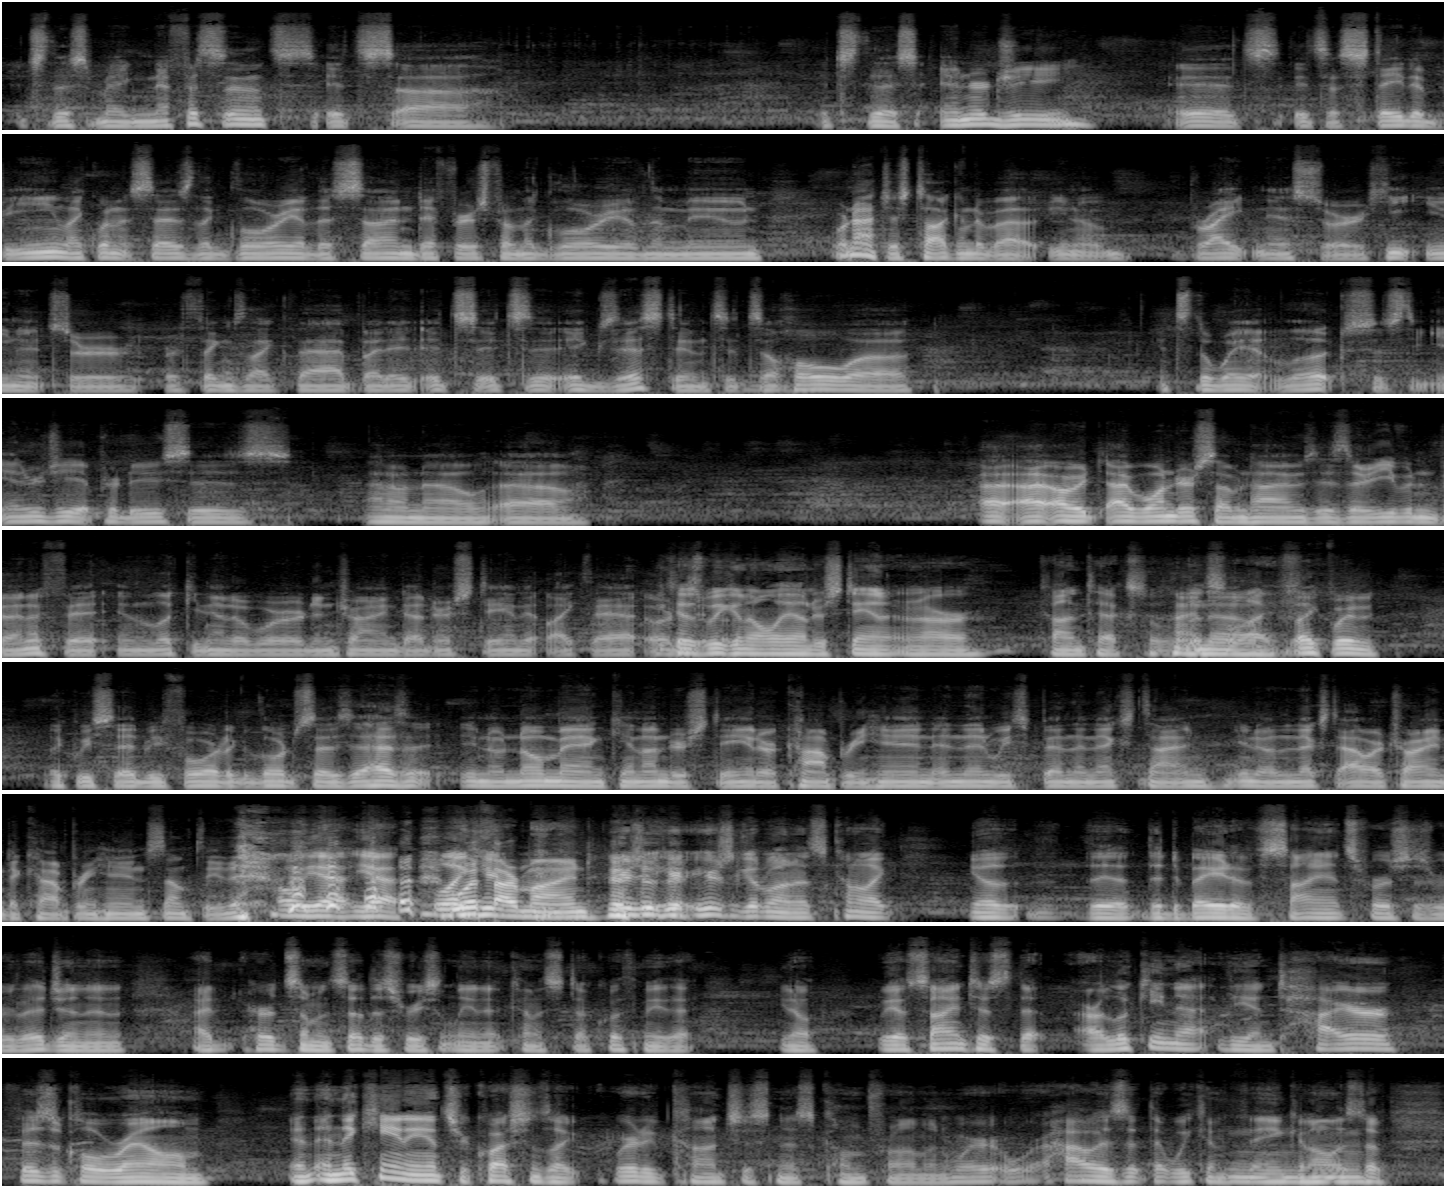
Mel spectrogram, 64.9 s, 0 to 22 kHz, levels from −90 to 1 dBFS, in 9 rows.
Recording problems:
chatter from many people; faint; throughout; 25 dB below the speech

